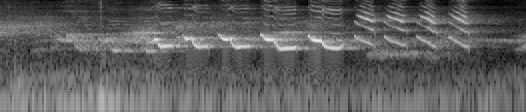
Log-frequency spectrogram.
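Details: Masked laughingthrush song used as a lure to prompt other birds to sing: a run of loud whistled notes falling in steps, then a quicker series of high descending slurred notes, rhythmic and repeated about three per second.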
